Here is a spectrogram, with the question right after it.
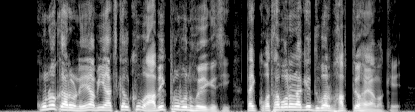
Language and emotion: Bengali, disgusted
